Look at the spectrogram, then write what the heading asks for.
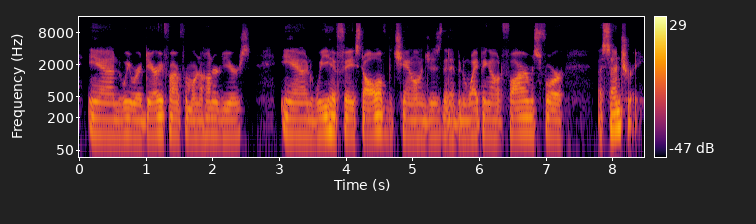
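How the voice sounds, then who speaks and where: A man in an Upper Midwest accent, fairly low-pitched and monotone, with flat intonation. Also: quiet background. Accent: Upper Midwest American. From southern Wisconsin. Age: 40s. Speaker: author. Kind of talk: interview.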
